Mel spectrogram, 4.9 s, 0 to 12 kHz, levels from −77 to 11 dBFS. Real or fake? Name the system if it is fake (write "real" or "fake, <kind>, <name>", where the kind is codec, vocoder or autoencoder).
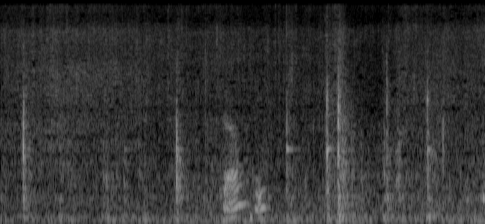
real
